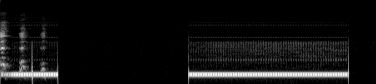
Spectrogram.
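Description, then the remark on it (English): A phone line rings through a handset: a short burst of tone with quick dialing beeps, a pause, then a longer steady ring tone. Loud and clear, with no voices. “I just dialed the phone number.”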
